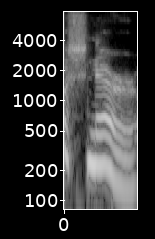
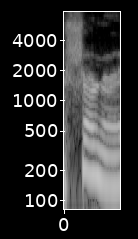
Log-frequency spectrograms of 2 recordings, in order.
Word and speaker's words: Scherner: Ariel Schnerr, or Scherner is how I've been told it's pronounced.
